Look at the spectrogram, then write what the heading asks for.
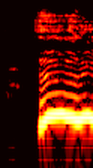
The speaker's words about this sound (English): Sorry, I had to yawn.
